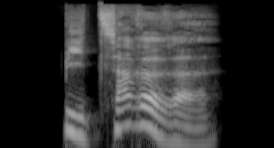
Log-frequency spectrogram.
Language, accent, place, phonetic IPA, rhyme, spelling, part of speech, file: German, Germany, Berlin, [biˈt͡saʁəʁə], -aʁəʁə, bizarrere, adjective, De-bizarrere.ogg
- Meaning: inflection of bizarr: 1. strong/mixed nominative/accusative feminine singular comparative degree 2. strong nominative/accusative plural comparative degree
